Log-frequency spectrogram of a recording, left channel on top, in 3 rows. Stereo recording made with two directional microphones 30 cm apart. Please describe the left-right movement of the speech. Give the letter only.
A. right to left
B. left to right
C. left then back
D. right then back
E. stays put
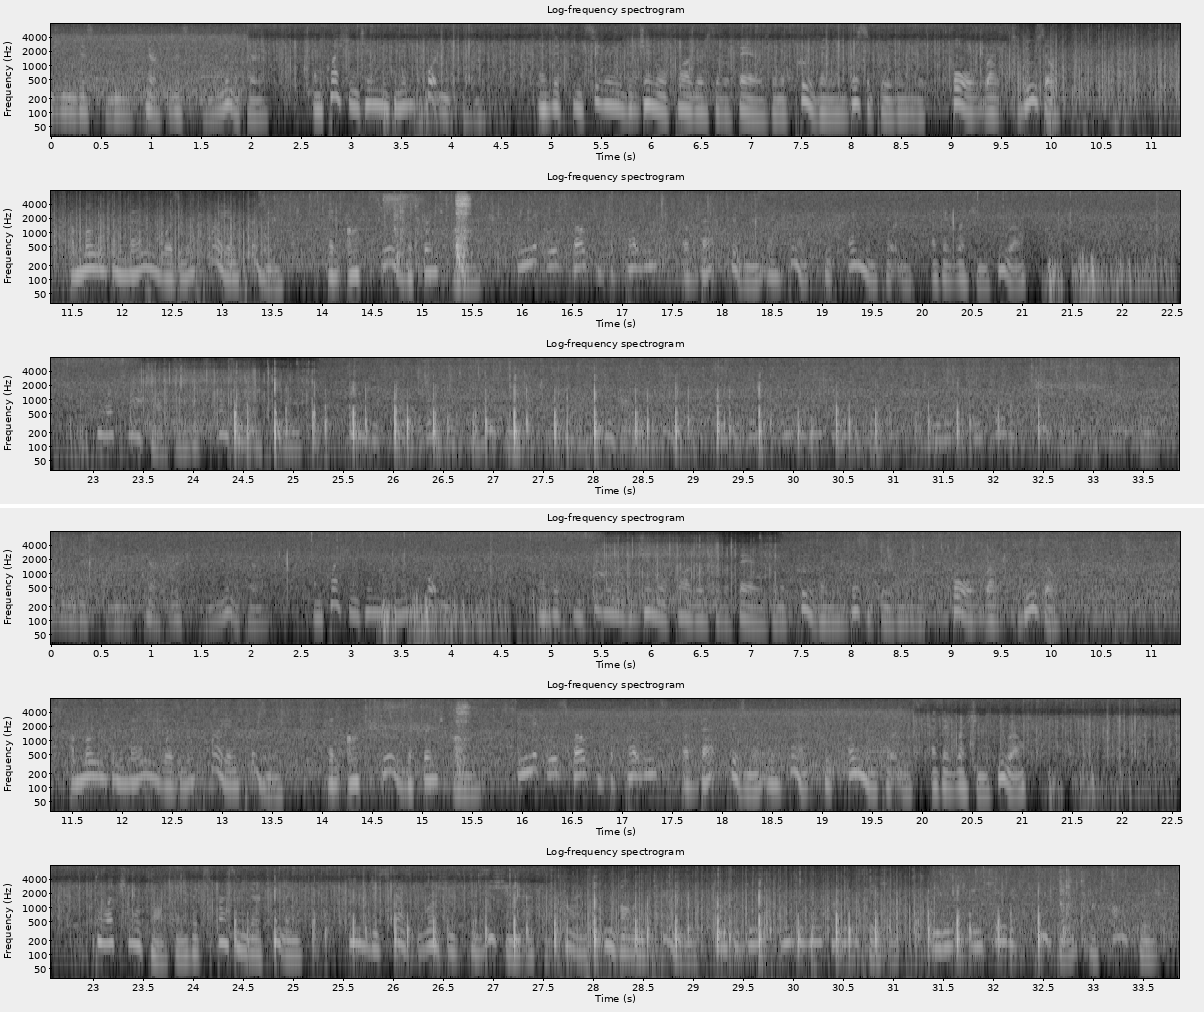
B.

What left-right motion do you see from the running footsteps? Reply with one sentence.
You can hear the running footsteps travel towards the right.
